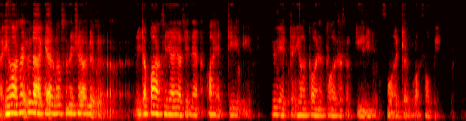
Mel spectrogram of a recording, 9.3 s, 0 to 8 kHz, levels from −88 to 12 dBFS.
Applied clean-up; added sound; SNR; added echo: neural mask model DeepFilterNet 3.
